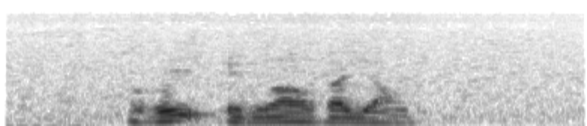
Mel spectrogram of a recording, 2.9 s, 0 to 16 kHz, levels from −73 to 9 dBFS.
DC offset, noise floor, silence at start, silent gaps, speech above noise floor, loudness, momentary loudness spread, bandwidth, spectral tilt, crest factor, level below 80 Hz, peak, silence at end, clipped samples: under 0.1%; -43 dBFS; 0.65 s; none; 30 dB; -14 LUFS; 16 LU; 11.5 kHz; -8.5 dB/octave; 16 dB; -34 dBFS; 0 dBFS; 0.85 s; under 0.1%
